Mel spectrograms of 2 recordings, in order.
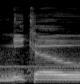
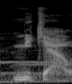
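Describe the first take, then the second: First: The name ends with an 'oh' sound. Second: The name ends with an 'ow' sound. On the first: The speaker calls it wrong. "I've heard Miko and just a bunch of other things, but I don't think that's correct" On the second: The speaker calls it right. "The Japanese people that I've heard pronounce it pronounce it Mikau. So I'm guessing that is the correct way"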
